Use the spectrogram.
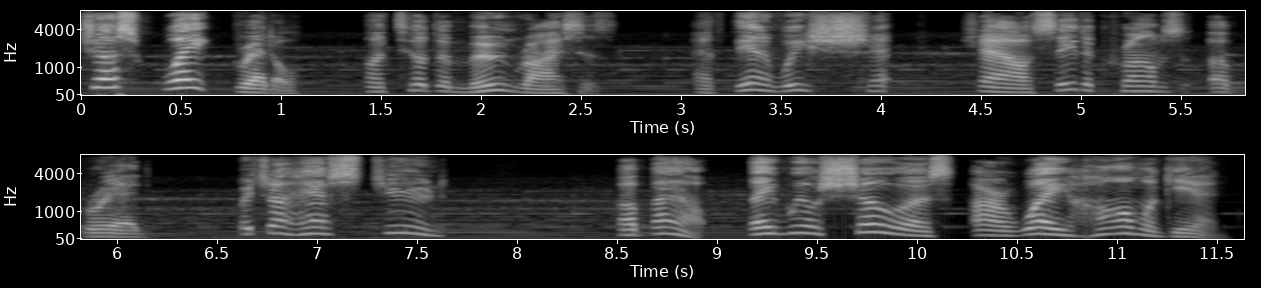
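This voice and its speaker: A man reading as Hansel, a gentle boy. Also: sits high, sing-song, takes it slowly, dull audio, faint music behind, pitched above the performer's own voice, full character voice. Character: young boy Hansel, brave, comforting his sister.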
